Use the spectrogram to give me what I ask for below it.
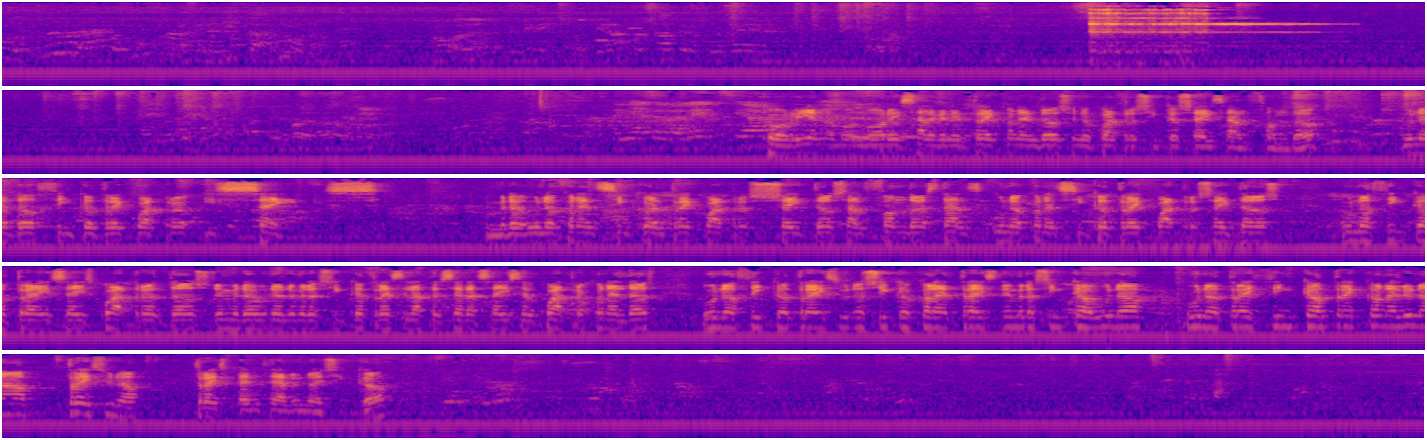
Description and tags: apuesta galgos
Sounds of a greyhound race. Speaker.
bets, gameroom, Greyhound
